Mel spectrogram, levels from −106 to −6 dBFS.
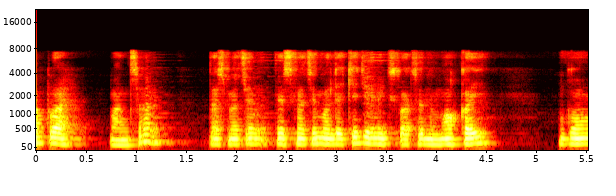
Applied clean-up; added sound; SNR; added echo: neural mask model DeepFilterNet 3.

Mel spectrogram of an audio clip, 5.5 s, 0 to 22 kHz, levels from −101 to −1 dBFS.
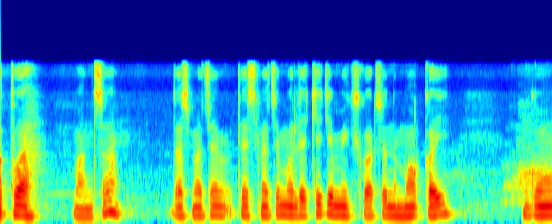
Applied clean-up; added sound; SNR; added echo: none; none; none; none.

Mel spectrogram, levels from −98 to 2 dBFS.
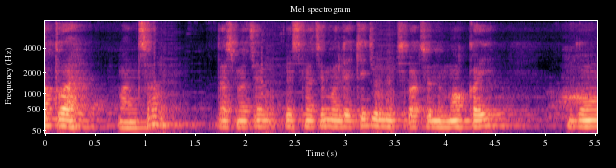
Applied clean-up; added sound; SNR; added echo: neural separator model SepFormer DNS4.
